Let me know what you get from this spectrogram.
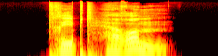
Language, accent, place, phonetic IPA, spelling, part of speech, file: German, Germany, Berlin, [ˌtʁiːpt hɛˈʁʊm], triebt herum, verb, De-triebt herum.ogg
- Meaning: second-person plural preterite of herumtreiben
